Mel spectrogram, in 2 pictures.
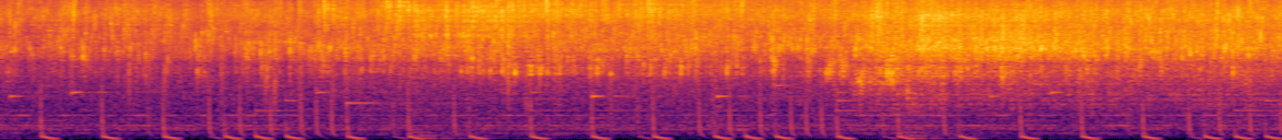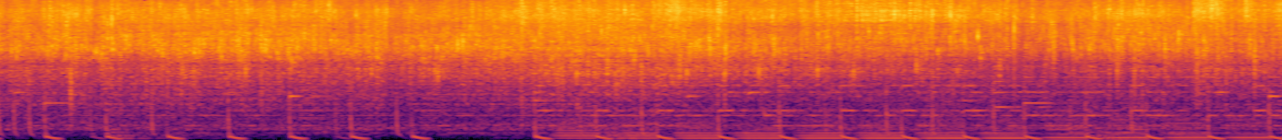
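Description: Rava-coated pomfret slices shallow-frying in hot oil in an iron pan: a steady sizzle that grows louder about nine seconds in, with the occasional scrape of a steel spatula turning the fish.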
